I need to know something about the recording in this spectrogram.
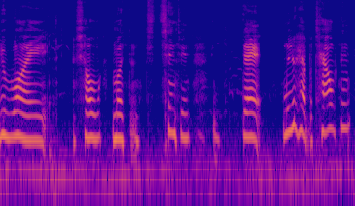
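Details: Young female with a speech impediment (articulation disorder) that began around third grade, with a hearing problem (deafness); she was born premature, had school speech therapy, and doctors found no cause.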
